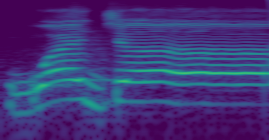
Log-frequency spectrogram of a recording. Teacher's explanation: ja panjangkan bunyi dia sebanyak 4 ataupun 5 rakaat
